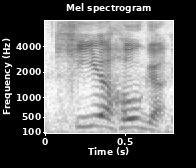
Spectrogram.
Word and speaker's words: Cuyahoga: We pronounce it Cuyahoga.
